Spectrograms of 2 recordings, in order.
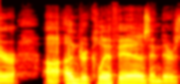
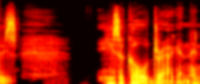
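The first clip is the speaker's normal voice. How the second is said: hushed, confiding whisper, very close to the ear; 10 semitones lower, 7 dB quieter than usual. A character leans forward to share a secret in the listener's ear; leaning in, whispering. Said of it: "he leans forward and whispers in the ear".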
